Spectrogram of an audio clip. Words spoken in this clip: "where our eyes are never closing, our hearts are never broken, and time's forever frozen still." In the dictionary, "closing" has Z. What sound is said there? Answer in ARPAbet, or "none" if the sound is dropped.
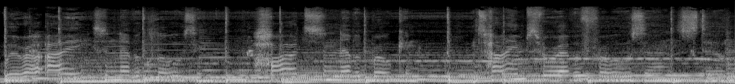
Z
